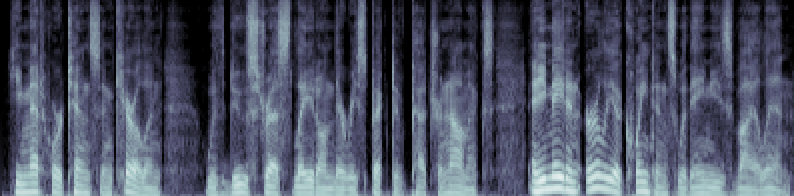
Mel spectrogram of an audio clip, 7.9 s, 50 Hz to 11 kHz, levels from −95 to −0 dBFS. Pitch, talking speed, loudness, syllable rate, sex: 110 Hz, 150 wpm, -20 LUFS, 5.4 syllables/s, male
